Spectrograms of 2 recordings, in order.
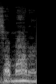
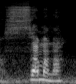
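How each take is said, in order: First: The stress falls on the speaker's original syllable. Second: The stress is shifted onto a different A. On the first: The speaker calls it wrong. "I'm saying Samana. They like, no, no" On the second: The speaker calls it right. "you gotta put the stress on the A, a different Samana"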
